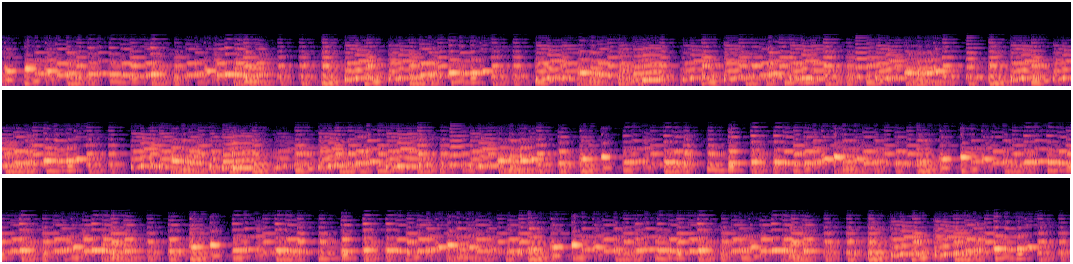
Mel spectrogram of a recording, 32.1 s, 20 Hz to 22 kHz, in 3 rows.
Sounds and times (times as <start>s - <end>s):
Music: 0.0s - 32.0s.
